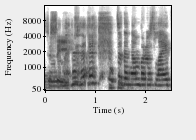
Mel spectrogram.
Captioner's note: laughs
